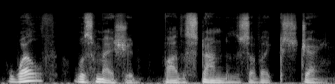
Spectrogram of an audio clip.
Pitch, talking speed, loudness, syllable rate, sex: 100 Hz, 145 wpm, -19 LUFS, 4.6 syllables/s, male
